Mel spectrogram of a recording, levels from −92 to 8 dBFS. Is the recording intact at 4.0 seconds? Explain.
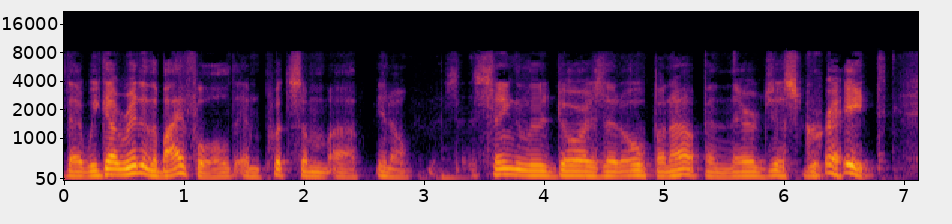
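No. From 3.15 s, right after "some uh you know", to the end, the audio sounds slowed and drags, while its pitch stays put. This is a time-stretched section, likely played at about 0.7 times speed, with short pieces repeated to lengthen it without lowering the pitch.

Just before 4.0 s, from 3.91 to 3.97 s, a sound is held too long with a slight buzz or dip. This is a short stall from a late packet: the jitter buffer ran dry and the receiver stretched the last sound for 41 ms until the packet arrived, so nothing was lost.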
